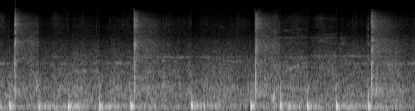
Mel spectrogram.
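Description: A marching flute band's drums beating a steady marching rhythm: short thuds about three times a second, with a sharp crack about every second and a quarter.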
